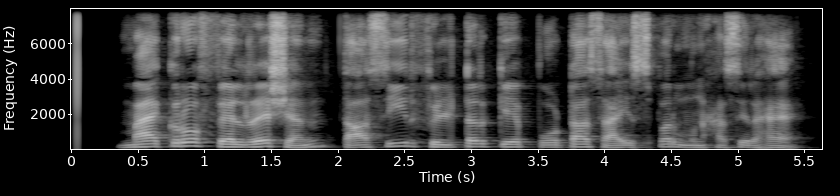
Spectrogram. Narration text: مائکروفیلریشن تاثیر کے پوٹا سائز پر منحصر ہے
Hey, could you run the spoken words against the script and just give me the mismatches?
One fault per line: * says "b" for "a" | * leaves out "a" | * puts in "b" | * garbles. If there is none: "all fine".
* puts in "فلٹر"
